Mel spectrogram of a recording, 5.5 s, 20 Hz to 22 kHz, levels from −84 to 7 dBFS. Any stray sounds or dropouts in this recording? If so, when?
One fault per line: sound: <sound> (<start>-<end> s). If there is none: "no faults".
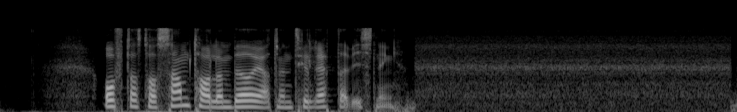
no faults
